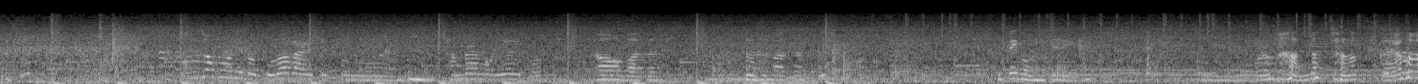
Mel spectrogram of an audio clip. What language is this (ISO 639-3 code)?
kor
